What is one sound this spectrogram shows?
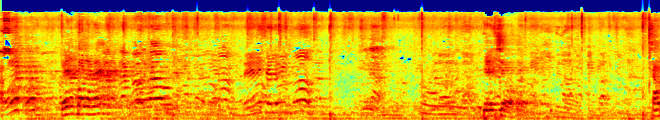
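Young men shout and call out to each other across an echoing court.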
